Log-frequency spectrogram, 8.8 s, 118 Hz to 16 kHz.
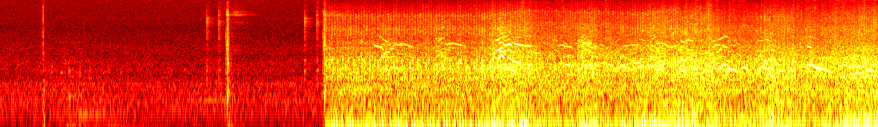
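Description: Seagulls and other birds from a Farming Simulator 25 sound mod, first faint clicks in near quiet, then a sudden steady outdoor ambience with scattered gull cries and chirps rising and falling.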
